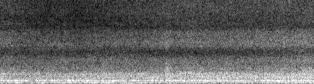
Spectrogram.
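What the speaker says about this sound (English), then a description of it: "now that I've shaken most of these bees" Dense swarm of honey bees buzzing loudly after being shaken from a hive, a continuous droning hum close by with no talking.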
